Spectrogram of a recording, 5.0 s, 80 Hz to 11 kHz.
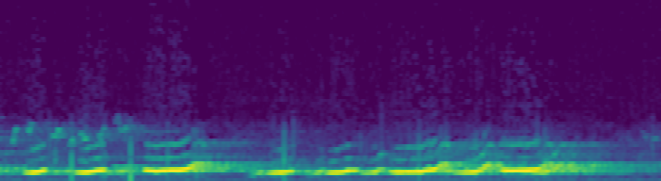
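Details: Melodious morning song of a white-handed gibbon, Malaysian rainforest, recorded late 1950s to early 1960s: a rapid series of pure hooting notes, each rising sharply then levelling, repeated roughly every half second in an accelerating, musical sequence.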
